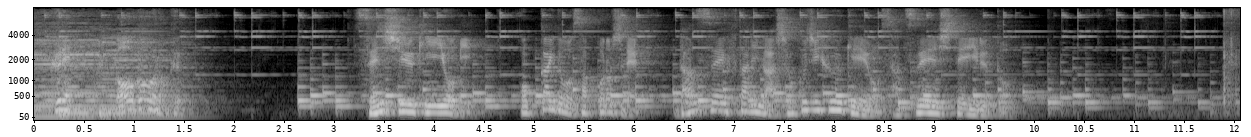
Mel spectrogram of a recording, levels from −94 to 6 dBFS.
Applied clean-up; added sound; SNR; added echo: none; Bell; 17 dB; reverberation time 1.1 s.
